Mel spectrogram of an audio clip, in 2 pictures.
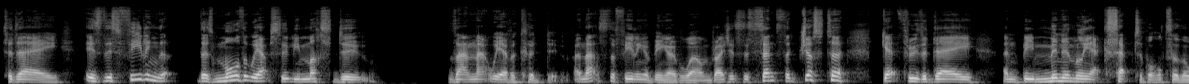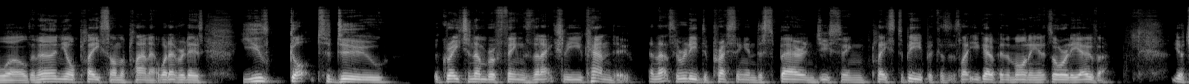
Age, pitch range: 30-49, 105-125 Hz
